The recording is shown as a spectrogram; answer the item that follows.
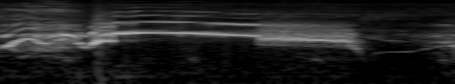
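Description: A woman's high-pitched horror-film scream from the film's soundtrack. It starts abruptly with a short bending cry, then holds one long scream that falls slowly in pitch before cutting off.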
